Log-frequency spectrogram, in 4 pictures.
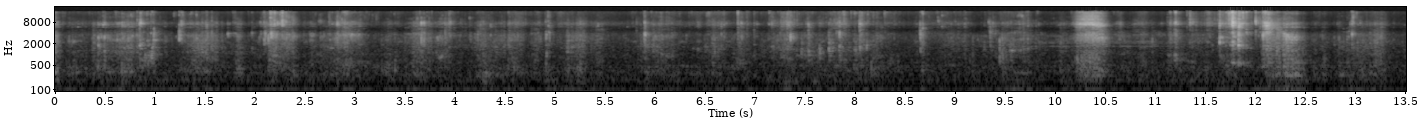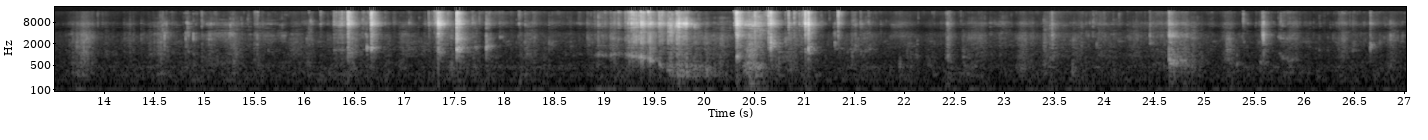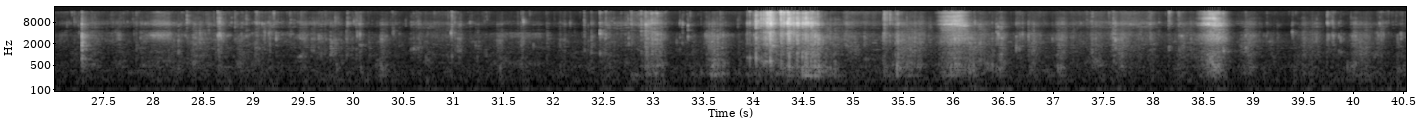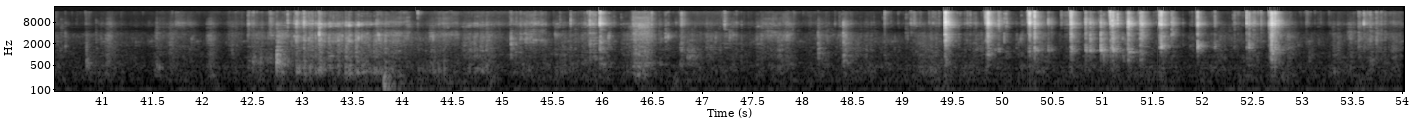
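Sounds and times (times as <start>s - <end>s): close-miked chewing and biting: 0.0s - 54.0s
crisp shells crunching: 18.9s - 21.3s, 32.8s - 35.7s.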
